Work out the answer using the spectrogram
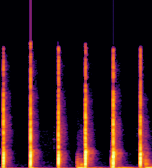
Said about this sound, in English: That's knocking, not clapping. Get all the knocking out now, too.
